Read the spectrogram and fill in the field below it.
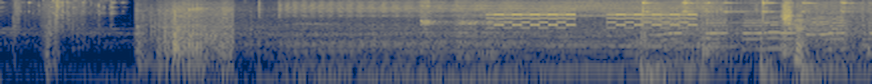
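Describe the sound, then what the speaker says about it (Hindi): A phone ringtone chimes in repeated short electronic bursts over rumbling auto-rickshaw noise and scattered clanks, moderately loud and nearby. "फिर से फोन कर रही है।"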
